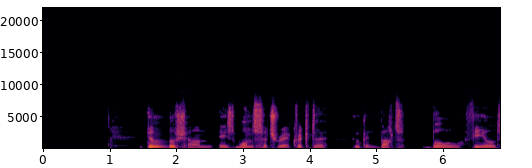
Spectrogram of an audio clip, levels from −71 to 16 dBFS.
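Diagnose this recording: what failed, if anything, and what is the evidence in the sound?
A call audio freeze at 1.67 to 1.91 s. The sound stalls and is stretched for about 0.22 s, likely a jitter buffer running dry on the network. Nothing is lost; the delay grows instead.

Short concealed packet loss at 2.15 to 2.19 s. About 20 ms never reached the decoder. The gap is filled by extending the preceding sound, leaving a brief smear.

A call bitrate drop from 2.50 s to the end. The codec falls from 32 to 10 kbps, bandwidth narrows from 12 to 8 kHz, and the sound turns coarse and duller.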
